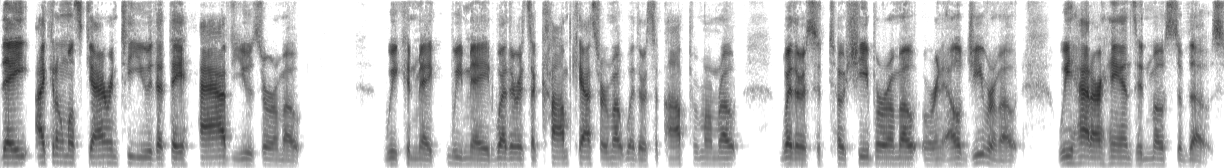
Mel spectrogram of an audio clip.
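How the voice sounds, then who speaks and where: A bright, sharp tone in a New York accent, fairly quick in pace, monotone and flat in intonation, with a dry, close sound with no echo. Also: man, fairly low pitch for a man. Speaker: company sales presenter. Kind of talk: product webinar presentation. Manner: fast.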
